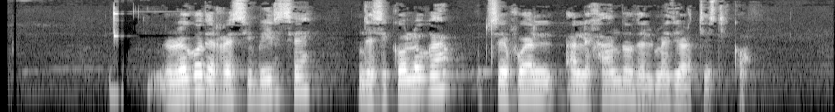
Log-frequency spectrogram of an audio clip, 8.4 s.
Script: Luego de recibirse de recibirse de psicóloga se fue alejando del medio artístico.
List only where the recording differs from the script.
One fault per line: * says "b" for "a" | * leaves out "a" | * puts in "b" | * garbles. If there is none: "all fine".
* leaves out "recibirse de"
